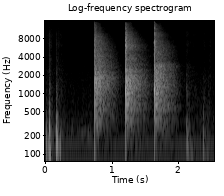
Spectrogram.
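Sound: hands clapping together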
